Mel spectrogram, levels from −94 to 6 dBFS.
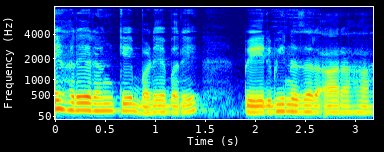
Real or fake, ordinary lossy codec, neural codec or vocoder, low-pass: real; none; none; none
